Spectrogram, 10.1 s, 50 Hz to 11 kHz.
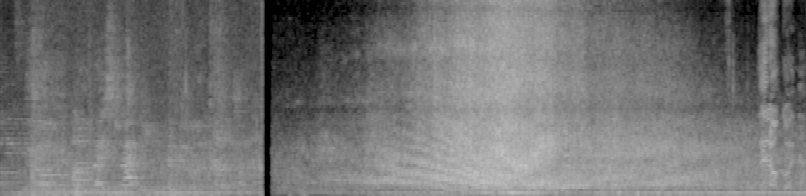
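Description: Race cars on the 2016 SA 5 Mortlake to Inverloch road event in Victoria roar loudly past, engine note climbing and sweeping through a close pass before settling into a sustained drone, with a brief cut and faint voices early on.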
